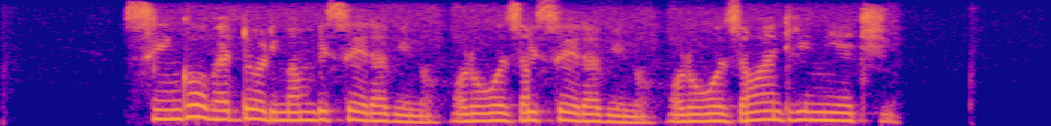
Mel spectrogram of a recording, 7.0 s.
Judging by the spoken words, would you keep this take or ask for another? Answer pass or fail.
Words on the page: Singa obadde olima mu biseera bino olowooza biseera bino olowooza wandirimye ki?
pass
